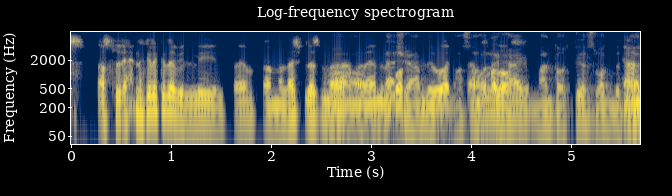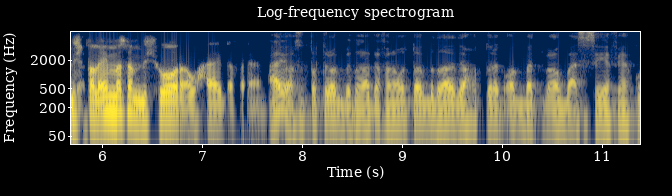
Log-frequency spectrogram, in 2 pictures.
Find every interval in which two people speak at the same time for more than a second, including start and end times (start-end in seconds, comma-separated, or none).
2.5-4.6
